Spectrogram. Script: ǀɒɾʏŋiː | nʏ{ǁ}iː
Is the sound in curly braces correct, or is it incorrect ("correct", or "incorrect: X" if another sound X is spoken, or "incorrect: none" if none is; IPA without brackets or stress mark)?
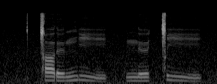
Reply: incorrect: ǀ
